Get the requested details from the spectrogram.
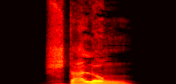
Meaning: stabling
- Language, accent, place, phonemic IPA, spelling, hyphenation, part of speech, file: German, Germany, Berlin, /ˈʃtalʊŋ/, Stallung, Stal‧lung, noun, De-Stallung.ogg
